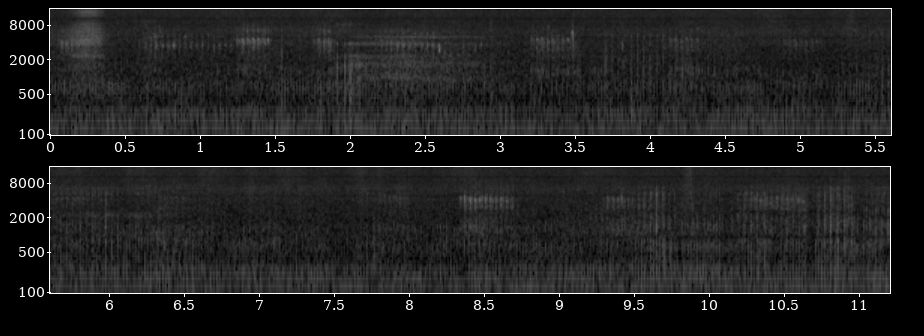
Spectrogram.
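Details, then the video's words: Newly adopted five-month-old kittens Mint and Mocha snuggle in the morning, producing a constant throaty purr, low and unbroken, with gentle fabric rustles layered over it. "Snuggling two purring kittens"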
